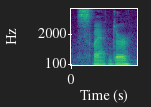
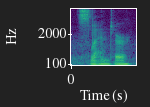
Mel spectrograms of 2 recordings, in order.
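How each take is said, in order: The two takes are said the same way.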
